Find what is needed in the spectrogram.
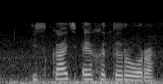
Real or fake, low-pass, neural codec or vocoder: real; 7.2 kHz; none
